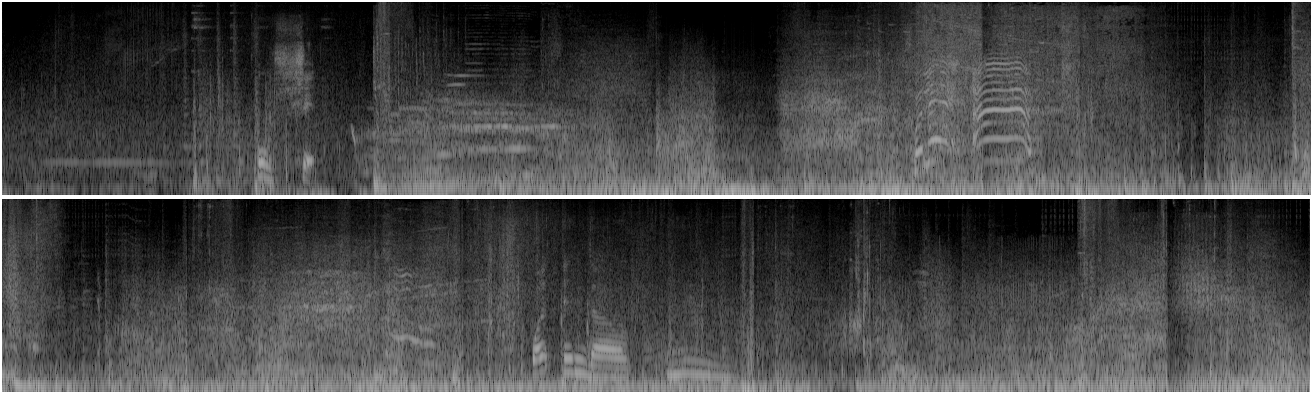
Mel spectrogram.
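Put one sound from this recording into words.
A young woman talks into a microphone.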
